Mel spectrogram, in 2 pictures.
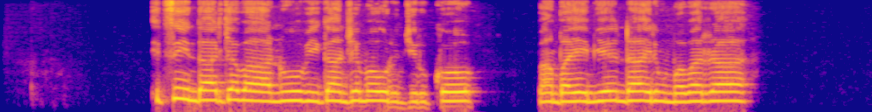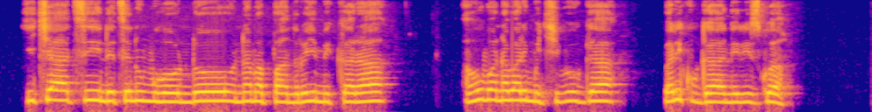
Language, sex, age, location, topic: Kinyarwanda, male, 18-24, Nyagatare, education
